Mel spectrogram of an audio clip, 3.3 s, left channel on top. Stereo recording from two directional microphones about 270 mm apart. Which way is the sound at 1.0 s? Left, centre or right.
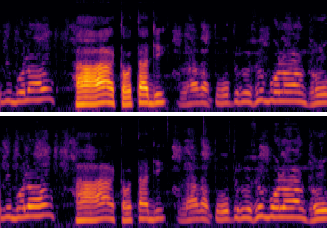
Left.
